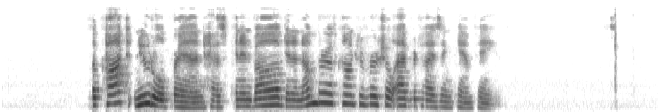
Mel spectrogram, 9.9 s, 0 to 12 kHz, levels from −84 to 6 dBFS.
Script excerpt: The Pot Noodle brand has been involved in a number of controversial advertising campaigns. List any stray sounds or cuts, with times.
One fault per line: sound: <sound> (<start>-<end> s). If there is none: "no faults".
no faults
